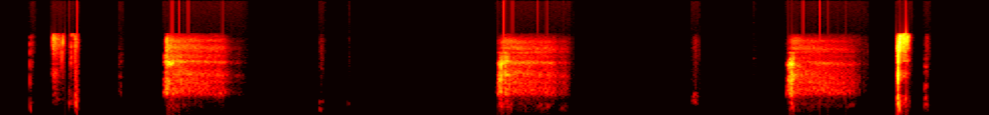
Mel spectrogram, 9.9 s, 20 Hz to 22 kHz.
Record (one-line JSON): {"exhalation_length": "9.9 s", "exhalation_amplitude": 29892, "exhalation_signal_mean_std_ratio": 0.17, "survey_phase": "beta (2021-08-13 to 2022-03-07)", "age": "65+", "gender": "Female", "wearing_mask": "No", "symptom_cough_any": true, "symptom_runny_or_blocked_nose": true, "symptom_fatigue": true, "symptom_onset": "10 days", "smoker_status": "Never smoked", "respiratory_condition_asthma": true, "respiratory_condition_other": false, "recruitment_source": "REACT", "submission_delay": "2 days", "covid_test_result": "Negative", "covid_test_method": "RT-qPCR"}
